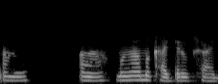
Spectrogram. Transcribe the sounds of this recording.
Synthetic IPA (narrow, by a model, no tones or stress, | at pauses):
a | amɐŋamɐkʰajtɐɾuk̚saj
